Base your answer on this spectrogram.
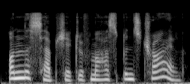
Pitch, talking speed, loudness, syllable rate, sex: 245 Hz, 220 wpm, -16 LUFS, 5.4 syllables/s, female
